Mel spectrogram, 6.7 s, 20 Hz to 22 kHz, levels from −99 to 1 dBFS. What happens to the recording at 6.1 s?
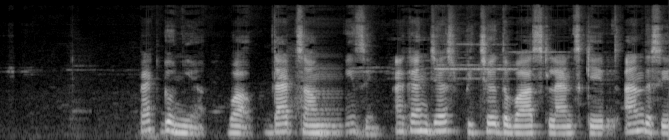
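Right after "just picture the vast", from 6.07 to 6.18 s, there is AAC frame loss with concealment. About 85 ms went missing, which fits two lost frames, and the decoder rebuilt it from the last good spectrum. The result is a smeared, noisy patch. On a spectrogram the harmonic lines blur into diffuse noise across that span.

Running through that moment as well is a block size mismatch (truncated). Each block's tail is discarded, producing a 46.9 Hz buzz, which fits a 1024-sample block, while speed stays normal. It shows as evenly spaced vertical stripes and waveform jumps every 21 ms.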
